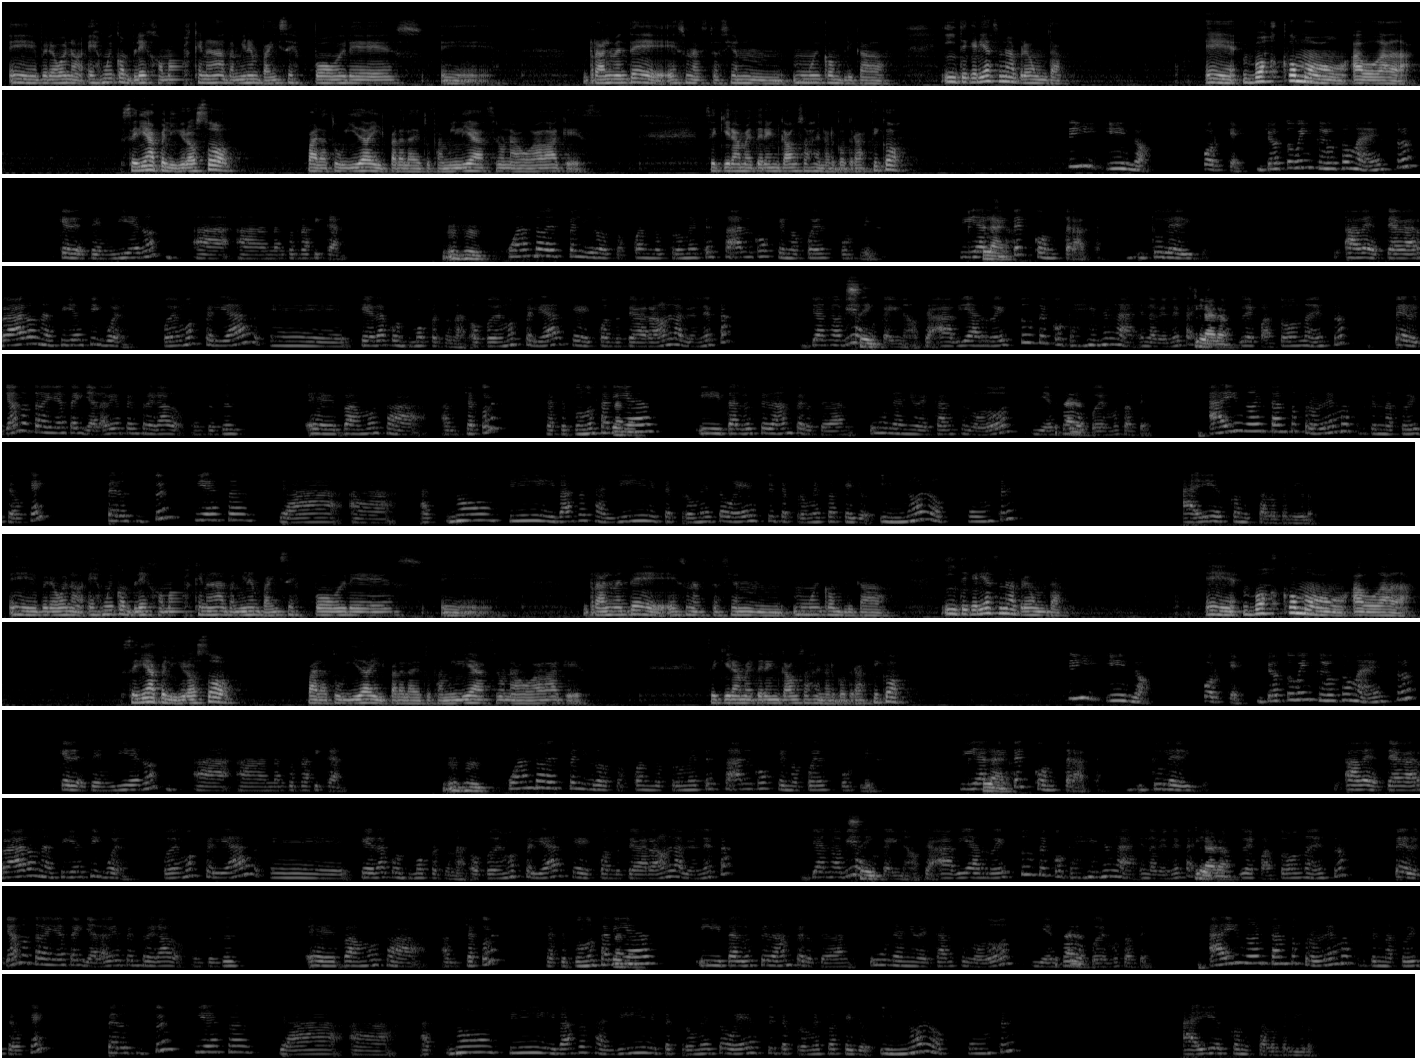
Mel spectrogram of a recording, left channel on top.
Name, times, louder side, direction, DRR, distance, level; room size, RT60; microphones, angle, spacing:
voice 1, 0.1-5.0 5.4-5.5 5.8-10.7 12.0-14.1 15.4-16.6 17.2-20.0 20.6-23.3 32.8-33.2 38.2-38.4 51.0-51.3 54.5-54.8 62.8-63.1 67.3-67.5, left 2 dB, 80° left, 1.5 m, -34 dB
voice 2, 24.8-25.6 26.2-28.3 28.9-31.8 33.4-37.2 37.9-40.3 41.8-43.9 44.1-49.8 50.5-56.0 56.5-59.1 59.7-61.7 62.2-63.3 63.7-68.2 68.8-71.3 72.0-73.4 73.7-74.8 75.1-80.3 80.6-81.0 82.7-84.1, left 1 dB, 25° left, 3.4 m, -46 dB
7.6 x 4.0 x 4.4 m
head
